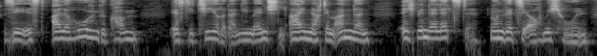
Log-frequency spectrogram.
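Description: A woman voicing a frightened, hoarse old village man who stammers and speaks in hushed tones. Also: sits low, measured pace, exaggerated voice. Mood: ominous. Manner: stammering, pleading, then hushed.

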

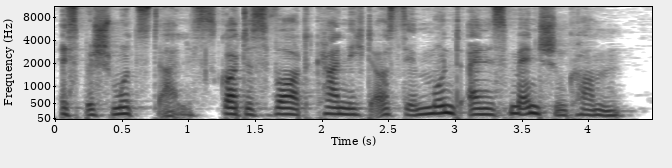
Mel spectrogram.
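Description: A woman's voice: fairly low pitch, unhurried, creaky, a little mellow, breathy edge, full character voice. A woman playing a desperate old monsignor. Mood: pleading. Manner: agitated, pleading, near tears. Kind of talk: audiobook character reading.

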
